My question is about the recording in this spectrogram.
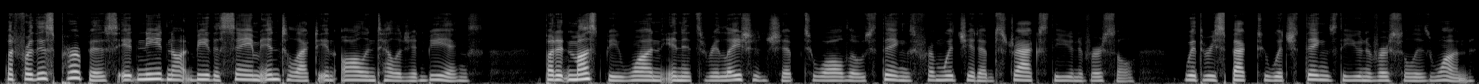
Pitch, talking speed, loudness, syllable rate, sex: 195 Hz, 170 wpm, -22 LUFS, 4.7 syllables/s, female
